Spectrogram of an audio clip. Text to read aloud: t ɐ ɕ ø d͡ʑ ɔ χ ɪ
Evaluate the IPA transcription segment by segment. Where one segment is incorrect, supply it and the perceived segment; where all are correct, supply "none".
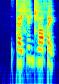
none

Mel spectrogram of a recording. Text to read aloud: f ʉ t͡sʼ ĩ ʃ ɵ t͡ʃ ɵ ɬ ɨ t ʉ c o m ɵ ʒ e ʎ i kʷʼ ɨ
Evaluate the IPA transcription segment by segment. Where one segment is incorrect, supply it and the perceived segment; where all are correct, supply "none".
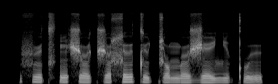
none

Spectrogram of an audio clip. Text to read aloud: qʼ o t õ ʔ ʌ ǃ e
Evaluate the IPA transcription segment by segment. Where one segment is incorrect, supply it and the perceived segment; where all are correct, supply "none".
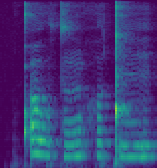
ʔ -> h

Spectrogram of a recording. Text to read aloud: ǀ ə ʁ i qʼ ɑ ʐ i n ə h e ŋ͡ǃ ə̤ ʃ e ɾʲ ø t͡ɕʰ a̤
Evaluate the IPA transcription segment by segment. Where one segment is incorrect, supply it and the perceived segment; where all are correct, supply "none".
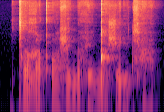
none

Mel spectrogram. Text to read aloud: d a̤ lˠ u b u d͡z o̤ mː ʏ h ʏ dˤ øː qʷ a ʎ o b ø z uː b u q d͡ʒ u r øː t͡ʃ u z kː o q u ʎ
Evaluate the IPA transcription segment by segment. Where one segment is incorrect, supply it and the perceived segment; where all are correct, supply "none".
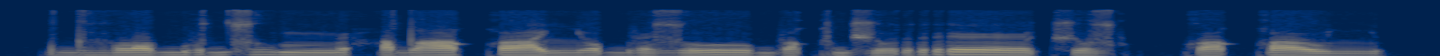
none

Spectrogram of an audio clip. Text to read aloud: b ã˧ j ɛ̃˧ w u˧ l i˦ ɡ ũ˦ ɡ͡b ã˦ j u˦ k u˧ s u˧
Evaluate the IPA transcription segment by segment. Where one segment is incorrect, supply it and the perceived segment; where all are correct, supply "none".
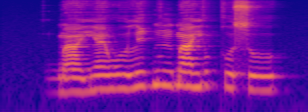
b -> ɡ͡b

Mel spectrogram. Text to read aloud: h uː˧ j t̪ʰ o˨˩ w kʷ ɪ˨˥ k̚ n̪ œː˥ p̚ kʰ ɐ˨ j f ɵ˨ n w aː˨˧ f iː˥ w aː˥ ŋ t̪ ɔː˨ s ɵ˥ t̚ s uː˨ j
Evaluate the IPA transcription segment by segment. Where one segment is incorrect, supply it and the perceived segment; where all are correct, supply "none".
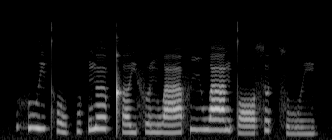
none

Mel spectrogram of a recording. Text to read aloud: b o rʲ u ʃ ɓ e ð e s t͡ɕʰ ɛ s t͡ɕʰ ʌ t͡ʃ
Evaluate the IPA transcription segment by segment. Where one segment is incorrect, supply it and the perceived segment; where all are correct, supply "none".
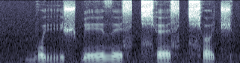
none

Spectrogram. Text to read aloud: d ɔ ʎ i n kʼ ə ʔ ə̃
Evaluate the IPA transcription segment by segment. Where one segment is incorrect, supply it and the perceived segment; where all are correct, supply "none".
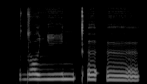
none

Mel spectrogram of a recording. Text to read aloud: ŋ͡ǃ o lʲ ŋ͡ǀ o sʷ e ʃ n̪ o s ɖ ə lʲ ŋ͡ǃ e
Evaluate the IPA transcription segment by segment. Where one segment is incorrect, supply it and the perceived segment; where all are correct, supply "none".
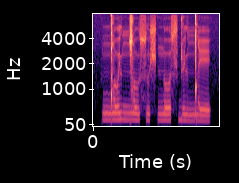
none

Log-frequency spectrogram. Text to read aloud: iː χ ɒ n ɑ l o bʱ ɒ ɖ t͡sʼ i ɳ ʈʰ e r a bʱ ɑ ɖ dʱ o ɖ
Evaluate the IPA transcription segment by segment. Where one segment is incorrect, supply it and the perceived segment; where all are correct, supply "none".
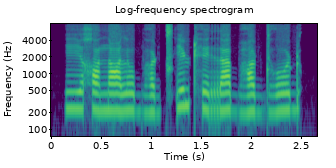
none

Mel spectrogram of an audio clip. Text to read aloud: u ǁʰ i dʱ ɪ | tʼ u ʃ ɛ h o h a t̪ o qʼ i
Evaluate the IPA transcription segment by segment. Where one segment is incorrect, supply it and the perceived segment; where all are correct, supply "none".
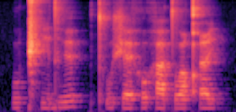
none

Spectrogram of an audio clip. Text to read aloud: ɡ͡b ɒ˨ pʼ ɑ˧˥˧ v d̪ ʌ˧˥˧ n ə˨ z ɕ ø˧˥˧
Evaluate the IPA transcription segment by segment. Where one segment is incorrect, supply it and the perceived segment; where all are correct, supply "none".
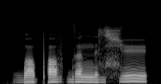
ɑ˧˥˧ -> ɒ˧˥˧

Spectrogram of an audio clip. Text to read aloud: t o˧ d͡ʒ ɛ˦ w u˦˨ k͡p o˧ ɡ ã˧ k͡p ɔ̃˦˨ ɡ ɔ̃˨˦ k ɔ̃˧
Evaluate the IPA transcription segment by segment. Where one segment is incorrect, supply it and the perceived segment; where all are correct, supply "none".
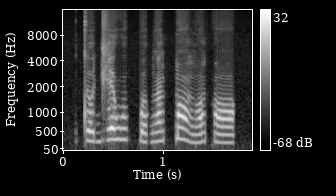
ã˧ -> ã˦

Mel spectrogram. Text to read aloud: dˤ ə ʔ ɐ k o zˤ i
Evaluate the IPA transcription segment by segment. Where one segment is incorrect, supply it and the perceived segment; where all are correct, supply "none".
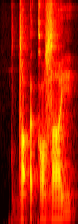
none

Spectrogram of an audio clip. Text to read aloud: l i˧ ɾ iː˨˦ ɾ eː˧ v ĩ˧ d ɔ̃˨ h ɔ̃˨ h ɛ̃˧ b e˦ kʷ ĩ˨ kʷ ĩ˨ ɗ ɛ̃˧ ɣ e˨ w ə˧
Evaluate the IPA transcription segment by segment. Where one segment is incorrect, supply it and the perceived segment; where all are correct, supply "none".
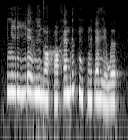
eː˧ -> e˧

